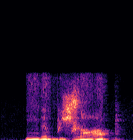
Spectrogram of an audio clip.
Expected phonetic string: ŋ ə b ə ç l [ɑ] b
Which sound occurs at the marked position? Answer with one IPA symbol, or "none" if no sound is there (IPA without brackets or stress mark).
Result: ɑ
